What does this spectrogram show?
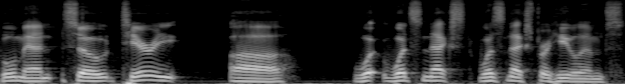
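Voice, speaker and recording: A man's plain, everyday voice with an American accent, at a fairly slow pace with fairly even intonation. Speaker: podcast host. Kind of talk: casual chat, interview.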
